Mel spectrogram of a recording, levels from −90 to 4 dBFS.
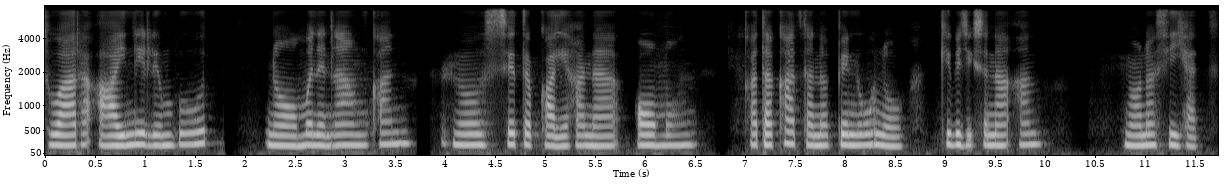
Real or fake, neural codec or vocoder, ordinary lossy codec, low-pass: fake; codec, 16 kHz, about 1 kbps, DyCAST, with the encoder's durations; none; 7.2 kHz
